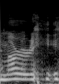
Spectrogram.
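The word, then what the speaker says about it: Murarrie: Now, forgive me if I pronounce that wrong. I've only been here 6 months. Murari. Murari, there you go, Murari, thank you.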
